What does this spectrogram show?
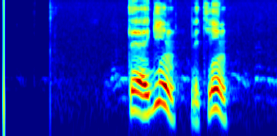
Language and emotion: Russian, neutral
